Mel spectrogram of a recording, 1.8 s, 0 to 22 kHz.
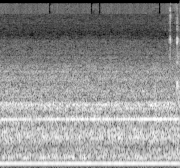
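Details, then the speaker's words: PS3 after reball repair, sitting at main menu: fan steps up through several speeds to a steady loud roar that never eases off; abnormally loud cooling fan, cause unconfirmed. "already seems pretty quiet when it first boots up and then you'll see it starts kicking in first knotch second match third knotch fourth knotch I think there's one more yep"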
